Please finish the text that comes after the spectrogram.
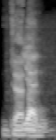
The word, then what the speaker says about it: Jana: but we call him Jana. Yana. J, so, they pronounce it Y.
